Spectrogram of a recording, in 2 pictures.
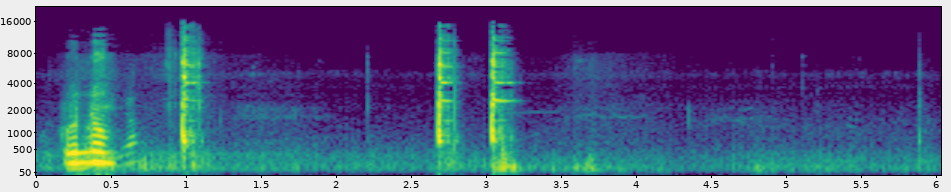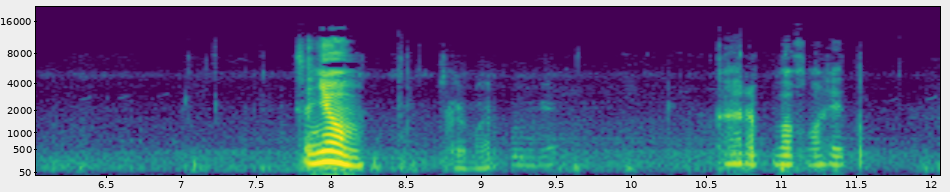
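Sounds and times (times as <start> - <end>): ringing clinks: 2.7 - 3.2.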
